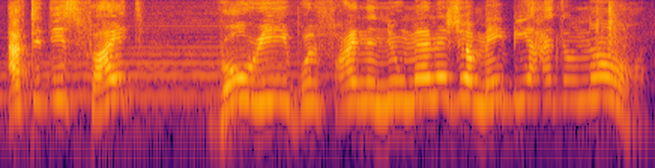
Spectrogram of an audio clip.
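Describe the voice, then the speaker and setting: Elderly, nervous boxing manager, very high pitched, meek and hesitant, 1940s radio acting. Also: male voice, fairly even intonation, faint music behind. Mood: anxious pleading. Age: older. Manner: halting, hesitant, pleading. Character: timid, anxious old immigrant fight manager, pleading and humble.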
